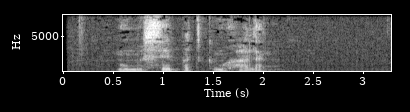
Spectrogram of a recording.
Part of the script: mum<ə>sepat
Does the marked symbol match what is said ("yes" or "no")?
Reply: yes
